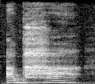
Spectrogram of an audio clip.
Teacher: a special state that we talk about in linguistics called breathy voiced. So it's in between voiced and voiceless. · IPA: [bʱ]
